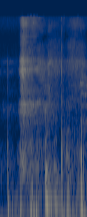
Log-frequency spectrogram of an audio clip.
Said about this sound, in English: the cat is speak to me. Um, she's the cat scared me.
